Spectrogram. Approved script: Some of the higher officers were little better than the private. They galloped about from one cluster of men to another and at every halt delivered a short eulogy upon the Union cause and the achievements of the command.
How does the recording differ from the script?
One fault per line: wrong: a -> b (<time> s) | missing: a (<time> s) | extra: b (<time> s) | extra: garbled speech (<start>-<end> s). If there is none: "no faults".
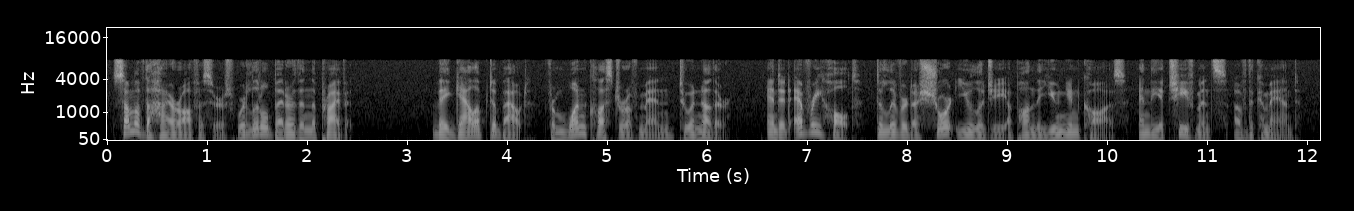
no faults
